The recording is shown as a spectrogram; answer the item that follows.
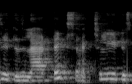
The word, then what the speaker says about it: LaTeX: So as the spelling says, it is LaTeX. Actually, it is pronounced as LaTeX.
